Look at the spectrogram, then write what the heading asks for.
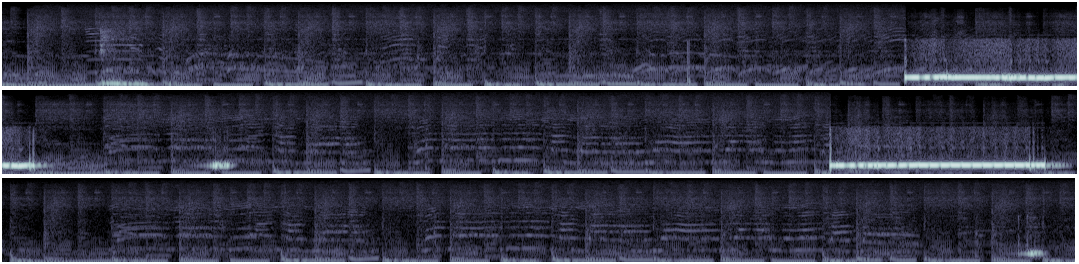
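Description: Telephone line tones while a number is being called: two long, steady, loud beeps about five seconds apart, each lasting roughly a second, over a softer continuous background.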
